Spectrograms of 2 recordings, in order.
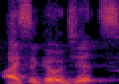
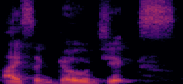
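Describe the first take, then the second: First: The word ends with a 'ts' sound. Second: The word ends with a 'ks' sound. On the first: The speaker calls it wrong. "with a T" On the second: The speaker calls it right. "with a C S"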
